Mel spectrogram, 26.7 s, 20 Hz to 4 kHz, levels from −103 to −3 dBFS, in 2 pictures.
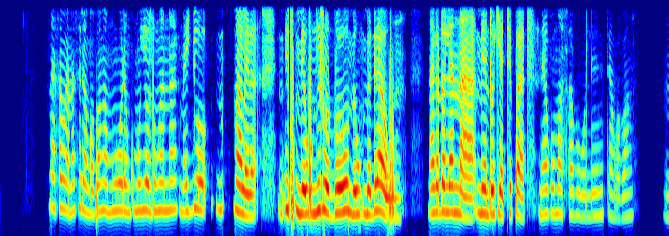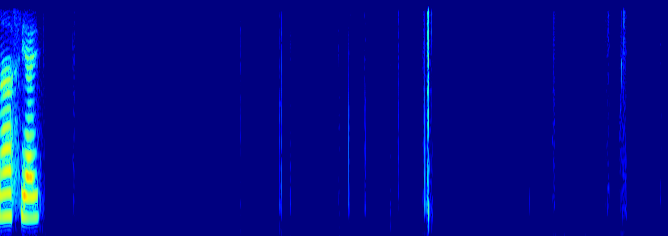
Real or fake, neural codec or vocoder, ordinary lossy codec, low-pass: real; none; none; 3.6 kHz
